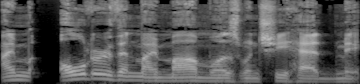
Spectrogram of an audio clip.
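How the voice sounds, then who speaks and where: In a very clean recording with a silent background and a dry, close sound with no echo, a man with a plain, everyday voice speaks at a fairly slow pace, with a fairly low pitch and lively intonation. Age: 20s. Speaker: podcast host. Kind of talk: casual chat.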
